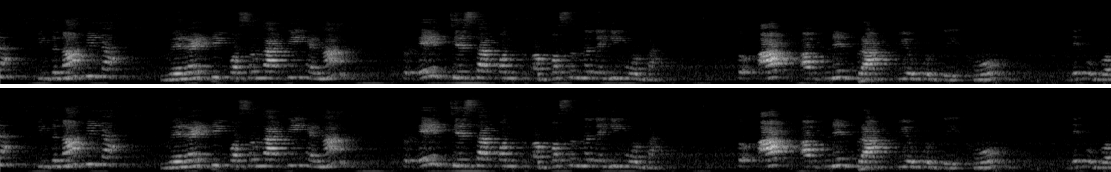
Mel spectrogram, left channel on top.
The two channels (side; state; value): both; identical; correlation 1.00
